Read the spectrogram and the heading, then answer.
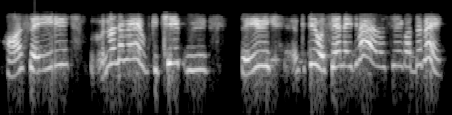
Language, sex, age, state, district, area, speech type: Odia, female, 18-30, Odisha, Kendujhar, urban, conversation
